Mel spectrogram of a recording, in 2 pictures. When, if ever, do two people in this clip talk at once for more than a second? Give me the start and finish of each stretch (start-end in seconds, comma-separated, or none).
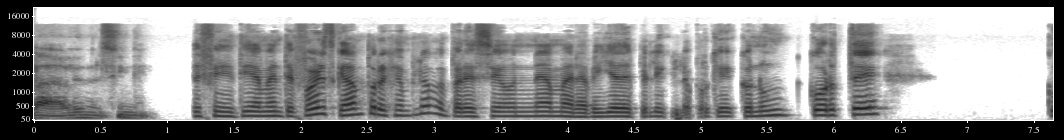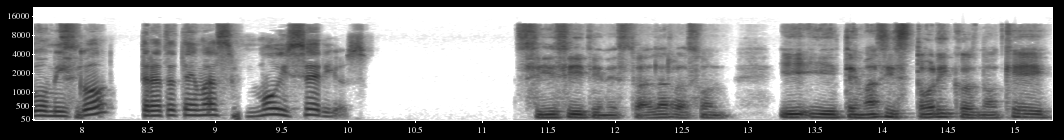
none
